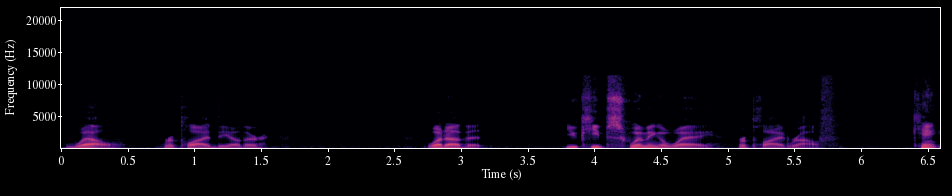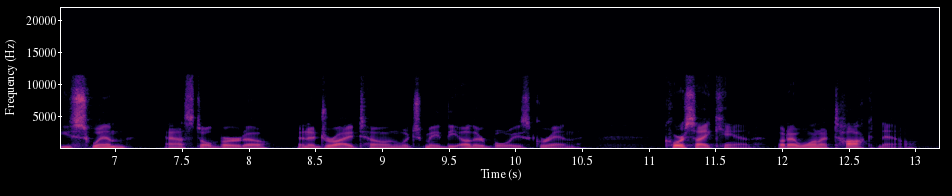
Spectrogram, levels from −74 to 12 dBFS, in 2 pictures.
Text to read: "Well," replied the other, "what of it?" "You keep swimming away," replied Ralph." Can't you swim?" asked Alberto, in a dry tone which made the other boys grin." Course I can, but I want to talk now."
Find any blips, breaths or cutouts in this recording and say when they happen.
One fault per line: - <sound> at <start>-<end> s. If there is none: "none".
none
